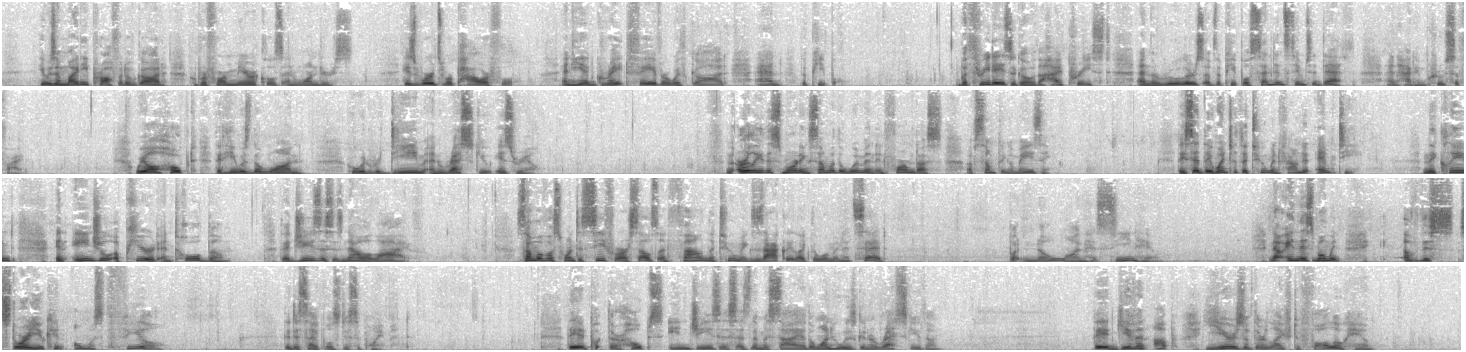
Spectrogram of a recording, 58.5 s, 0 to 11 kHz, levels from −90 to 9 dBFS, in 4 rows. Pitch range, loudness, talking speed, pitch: 165-210 Hz, -20 LUFS, 170 wpm, 190 Hz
